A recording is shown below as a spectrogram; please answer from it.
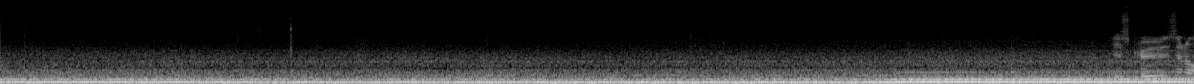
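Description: A Callaway SuperNatural Chevrolet Impala SS cruising along, a steady low rumbling engine drone heard from inside, swelling slightly near the end.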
